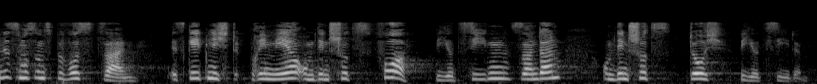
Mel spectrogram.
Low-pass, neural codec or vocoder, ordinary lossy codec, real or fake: 7.2 kHz; none; none; real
